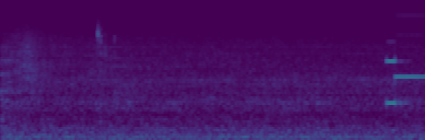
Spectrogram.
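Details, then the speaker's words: Nintendo Game Boy Pocket after cleaning corroded battery terminals, replacing bad capacitors and fixing the speaker, with volume on loud: quiet hiss, then a crisp, clean two-note power-on chime. The unit works. Normal boot chime. "So we got a working unit here."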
